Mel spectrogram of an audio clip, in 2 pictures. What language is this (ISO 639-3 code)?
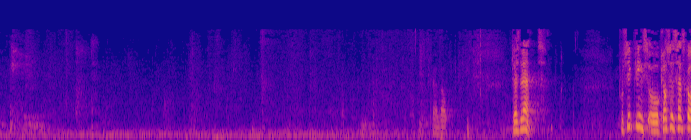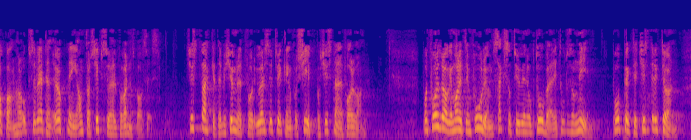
nob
